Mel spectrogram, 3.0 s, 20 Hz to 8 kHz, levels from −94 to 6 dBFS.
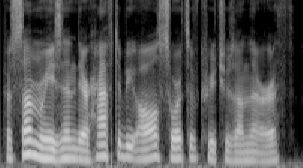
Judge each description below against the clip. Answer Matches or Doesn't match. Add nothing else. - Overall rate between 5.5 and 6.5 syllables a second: Matches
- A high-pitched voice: Doesn't match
